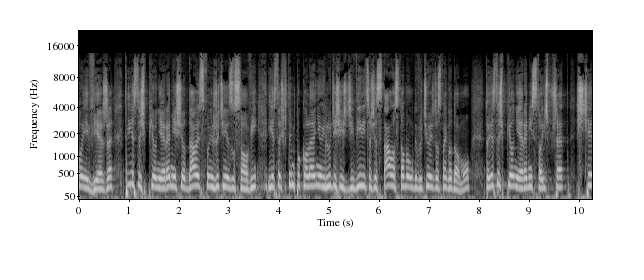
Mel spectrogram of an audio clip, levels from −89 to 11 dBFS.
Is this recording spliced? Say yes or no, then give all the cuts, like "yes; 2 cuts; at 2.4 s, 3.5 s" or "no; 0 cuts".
no; 0 cuts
